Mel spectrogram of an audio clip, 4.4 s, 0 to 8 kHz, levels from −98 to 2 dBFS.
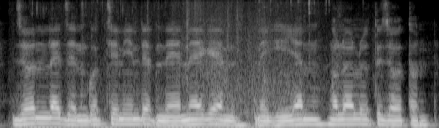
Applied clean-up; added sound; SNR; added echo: none; Livestock, farm animals, working animals; 15 dB; reverberation time 0.3 s.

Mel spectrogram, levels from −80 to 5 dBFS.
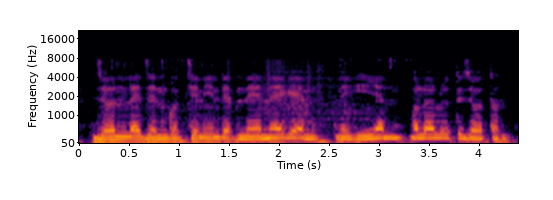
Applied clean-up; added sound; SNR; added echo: classical method WPE with log-MMSE.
